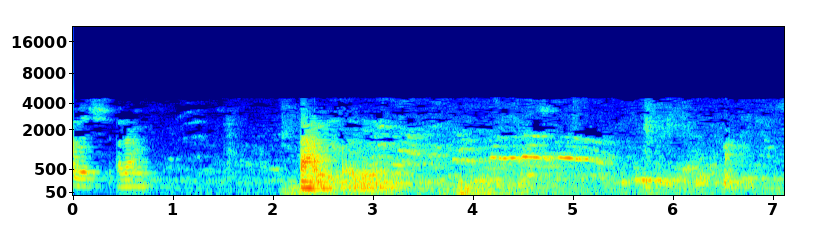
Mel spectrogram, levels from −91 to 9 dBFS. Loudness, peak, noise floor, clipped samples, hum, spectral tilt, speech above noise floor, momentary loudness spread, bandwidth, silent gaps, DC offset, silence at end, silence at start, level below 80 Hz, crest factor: -24 LUFS; -2 dBFS; -47 dBFS; under 0.1%; none; -12 dB/octave; 27 dB; 18 LU; 4.7 kHz; none; under 0.1%; 0 s; 0 s; -40 dBFS; 22 dB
